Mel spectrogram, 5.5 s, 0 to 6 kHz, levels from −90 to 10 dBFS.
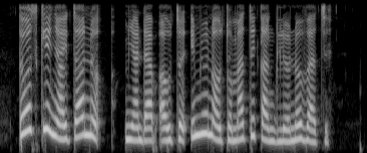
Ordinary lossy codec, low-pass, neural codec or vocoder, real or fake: none; 5.4 kHz; none; real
